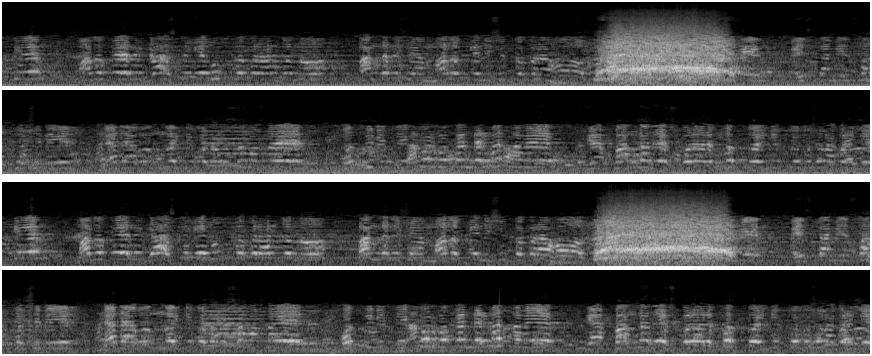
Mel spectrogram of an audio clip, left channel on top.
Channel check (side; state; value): left; noise; hum, 19 dB below the sound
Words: মাদকের গাছ থেকে মুক্ত করার জন্য বাংলাদেশে মাদককে নিষিদ্ধ করা হোক। ইসলামী ছাত্র শিবির মেধা এবং নৈতিকতার সমন্বয়ে বুদ্ধিভিত্তিক কর্মকাণ্ডের মাধ্যমে বাংলাদেশ গড়ার প্রত্যয় দীপ্ত ঘোষণা করেছে।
